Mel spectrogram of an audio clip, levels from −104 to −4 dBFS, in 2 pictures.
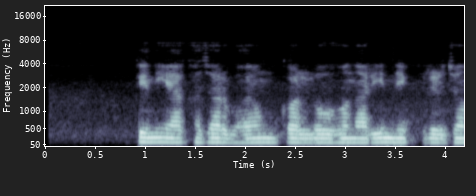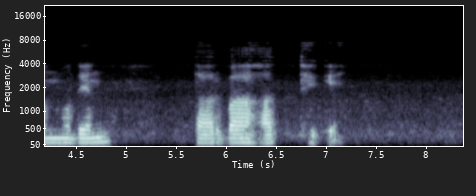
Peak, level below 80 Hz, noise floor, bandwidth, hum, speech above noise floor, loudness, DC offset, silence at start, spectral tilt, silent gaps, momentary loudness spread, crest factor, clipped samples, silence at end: -2 dBFS; -60 dBFS; -67 dBFS; 4.1 kHz; none; 47 dB; -22 LUFS; under 0.1%; 0.95 s; -11.5 dB/octave; none; 12 LU; 20 dB; under 0.1%; 1.25 s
